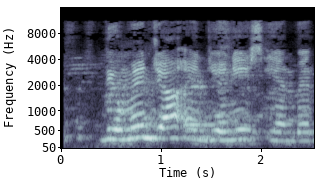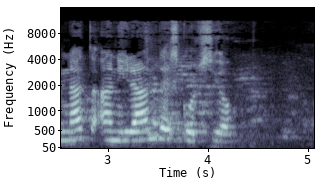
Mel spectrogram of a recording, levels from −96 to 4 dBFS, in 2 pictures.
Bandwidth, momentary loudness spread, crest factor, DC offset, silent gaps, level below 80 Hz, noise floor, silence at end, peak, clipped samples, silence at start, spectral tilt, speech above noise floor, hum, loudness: 11.5 kHz; 11 LU; 16 dB; under 0.1%; none; -62 dBFS; -50 dBFS; 0.6 s; 0 dBFS; under 0.1%; 0.05 s; -2 dB/octave; 33 dB; none; -16 LUFS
